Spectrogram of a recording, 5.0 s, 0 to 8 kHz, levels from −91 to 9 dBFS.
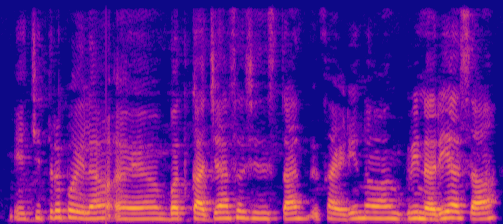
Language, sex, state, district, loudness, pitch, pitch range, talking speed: Konkani, female, Goa, North and South Goa, -17 LUFS, 210 Hz, 195-225 Hz, 130 wpm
